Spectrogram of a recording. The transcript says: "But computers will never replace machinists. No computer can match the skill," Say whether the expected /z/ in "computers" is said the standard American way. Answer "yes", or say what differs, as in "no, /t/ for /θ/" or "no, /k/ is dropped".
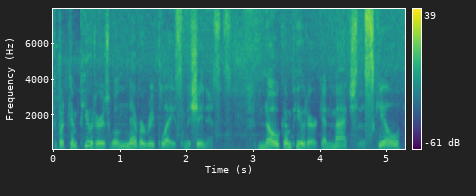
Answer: yes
